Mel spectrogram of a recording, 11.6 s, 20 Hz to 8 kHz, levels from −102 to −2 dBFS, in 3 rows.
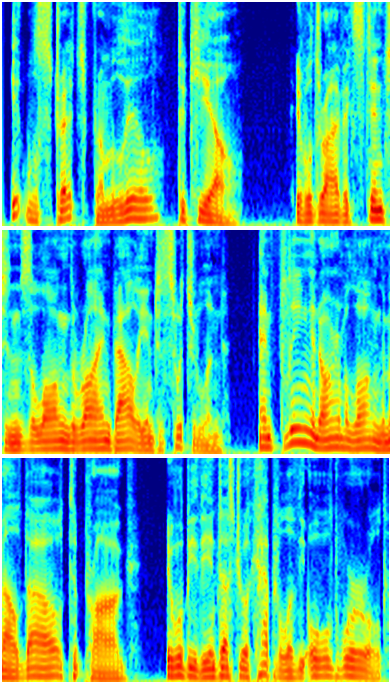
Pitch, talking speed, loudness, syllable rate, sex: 105 Hz, 185 wpm, -18 LUFS, 5.2 syllables/s, male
